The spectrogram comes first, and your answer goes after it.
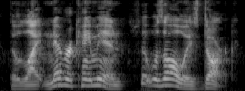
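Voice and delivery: ordinary delivery, nothing marked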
